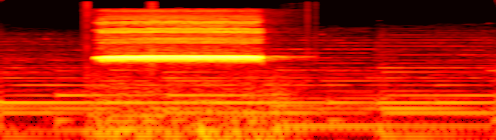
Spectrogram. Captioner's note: June blows a whistle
